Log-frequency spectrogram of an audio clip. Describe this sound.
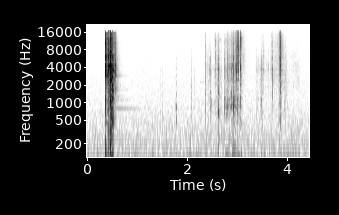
Actual sound of shutter release and film transport of a vintage Minolta XD7.
film, h2, photo, minolta, shutter, xd7, camera, transport, release, xd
